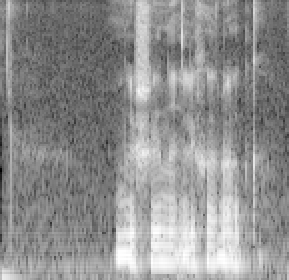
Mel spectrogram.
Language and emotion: Russian, sad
